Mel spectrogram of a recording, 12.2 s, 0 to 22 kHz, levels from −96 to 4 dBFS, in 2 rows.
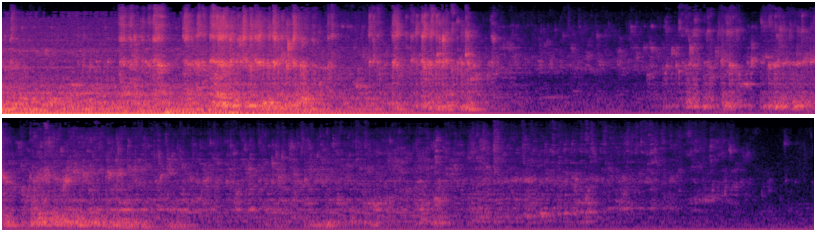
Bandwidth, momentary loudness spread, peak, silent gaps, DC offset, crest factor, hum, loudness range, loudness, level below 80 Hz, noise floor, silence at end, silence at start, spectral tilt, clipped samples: over 20 kHz; 23 LU; -10 dBFS; none; under 0.1%; 24 dB; none; 16 LU; -30 LUFS; -44 dBFS; -59 dBFS; 0 s; 0 s; -3 dB/octave; under 0.1%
